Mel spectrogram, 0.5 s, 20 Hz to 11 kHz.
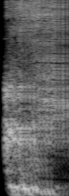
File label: soldier pain sharp; vo; tf2; mvm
